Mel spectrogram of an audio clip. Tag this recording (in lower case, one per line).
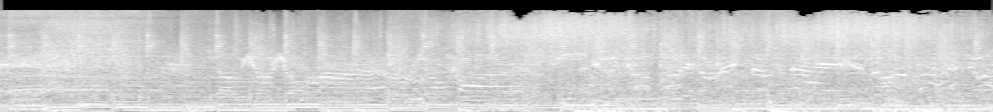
music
